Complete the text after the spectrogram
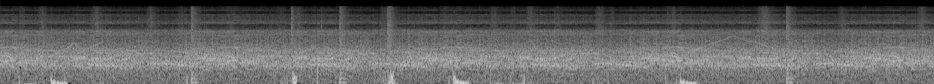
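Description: A crowd cheers steadily in the background.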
